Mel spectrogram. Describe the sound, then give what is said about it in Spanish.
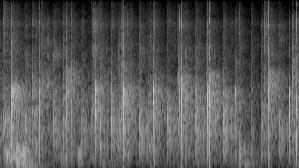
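Steady applause from a small group for two presenters who have just finished their talk, with quick overlapping claps that continue throughout, and some faint voices underneath. “Yo creo que se merecen un buen aplauso, ¿no?”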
